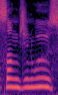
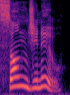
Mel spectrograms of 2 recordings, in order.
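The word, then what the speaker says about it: Sung Jinwoo: Wait, that's one of Sun Jin Wu's familiars. Sun Jinu. I keep pronouncing the W. It's Sunjanu.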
